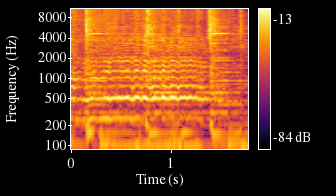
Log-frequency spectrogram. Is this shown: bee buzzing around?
yes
